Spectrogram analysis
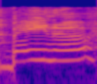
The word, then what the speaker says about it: Boehner: a new set and I learned how to pronounce your name bner all right it's the old Boehner pronouncer joke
